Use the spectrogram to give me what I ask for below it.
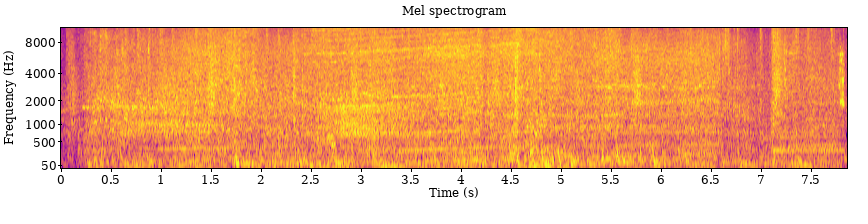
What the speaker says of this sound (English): You're driving my #1 car, the star of my collection, the 1969 Mustang Boss 429.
